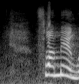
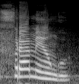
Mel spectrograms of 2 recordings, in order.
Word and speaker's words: Flamengo: a gente tem aqui a palavra Flamengo Flamengo é pronuncia mais próxima do padrão tanto que é agrafada com o l né Flamengo mas não é difícil a gente ouvir framengo ou então prano outras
